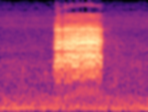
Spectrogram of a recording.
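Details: A monk parakeet at its nest, upset and fussing at a camera placed in its tree; one loud, raspy, broadband squawk lasting about half a second.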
